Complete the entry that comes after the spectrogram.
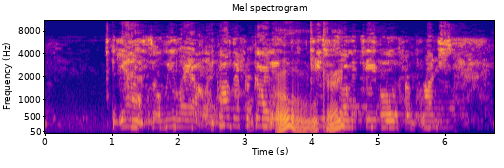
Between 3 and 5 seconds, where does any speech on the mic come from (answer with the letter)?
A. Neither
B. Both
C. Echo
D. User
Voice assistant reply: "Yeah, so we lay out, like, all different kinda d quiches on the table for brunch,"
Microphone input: B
